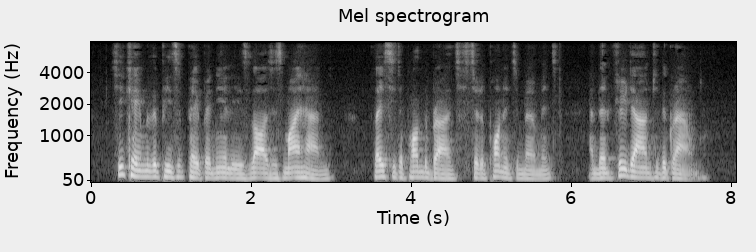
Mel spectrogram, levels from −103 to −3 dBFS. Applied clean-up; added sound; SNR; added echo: none; none; none; none.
